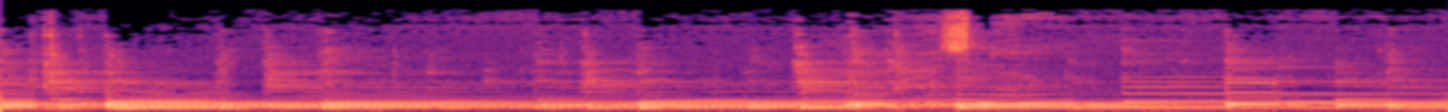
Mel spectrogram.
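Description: Instrumental music on strummed acoustic guitar, with chords struck in a steady rhythm over sustained low notes.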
